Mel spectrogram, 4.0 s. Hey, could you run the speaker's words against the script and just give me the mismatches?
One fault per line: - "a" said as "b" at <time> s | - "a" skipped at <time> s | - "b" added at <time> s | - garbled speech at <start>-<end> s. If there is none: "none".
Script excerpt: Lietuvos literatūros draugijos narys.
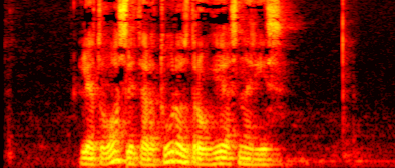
none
